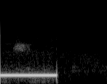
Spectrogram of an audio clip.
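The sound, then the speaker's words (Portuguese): A telephone busy signal: one steady, mid-pitched tone that holds for just over half a second, then cuts off to near silence. “Tô ligando. O número está ocupado.”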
